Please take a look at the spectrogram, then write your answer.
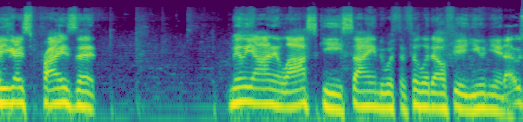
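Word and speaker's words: Iloski: Are you guys surprised that Milan Elski signed with the Philadelphia Union? Did I say it right? That was pretty good. Good effort. Yes. Milanoski.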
